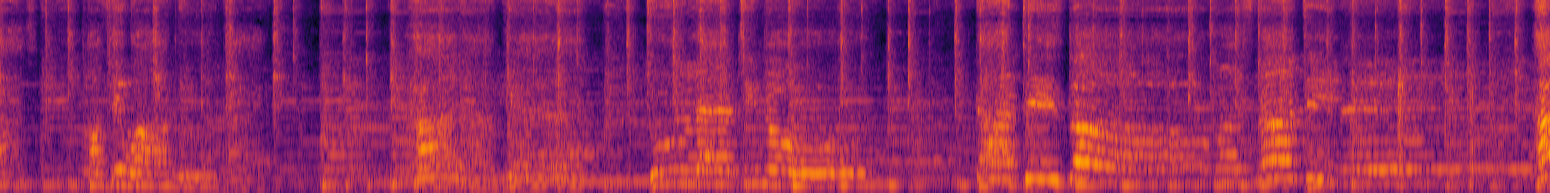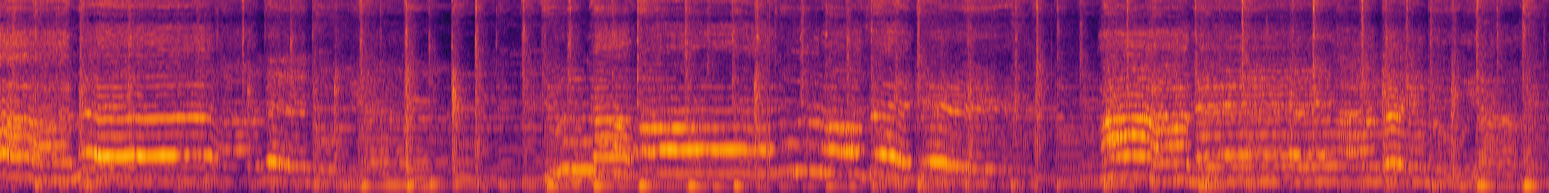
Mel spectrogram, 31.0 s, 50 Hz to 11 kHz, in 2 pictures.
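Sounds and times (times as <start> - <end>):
acoustic guitar: 0.0 - 30.9
person singing long gliding notes: 20.9 - 25.9, 26.5 - 30.9.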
